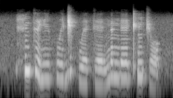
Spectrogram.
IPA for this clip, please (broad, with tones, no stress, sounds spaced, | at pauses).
h ĩ˦ k ɪ˦˨ j iː˨ kʷ iː˨ d͡ʒ e˦ kʷ eː˨ k eː˨ ŋ ɛ˦ ŋ eː˦ kʼ ĩ˦ t͡ʃ o˨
